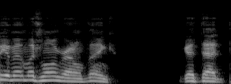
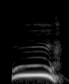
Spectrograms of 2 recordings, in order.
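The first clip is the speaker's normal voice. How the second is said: high, loud woo; excited whoop; 9 dB louder than usual. Real, not acted. Excited card reaction.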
